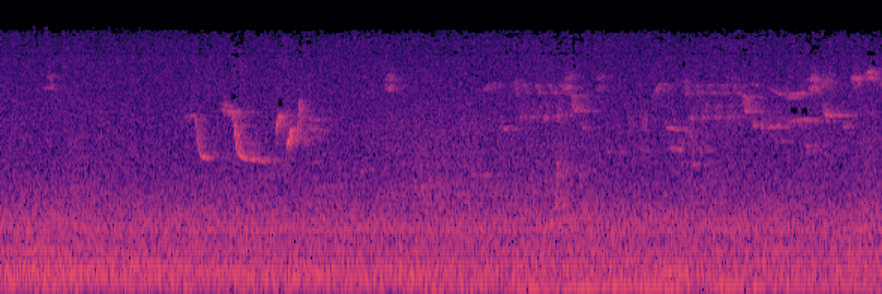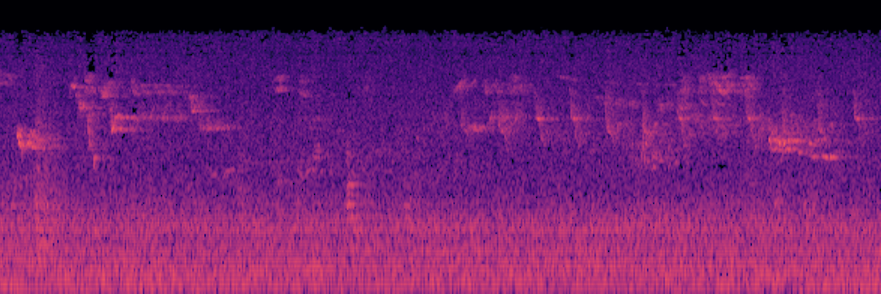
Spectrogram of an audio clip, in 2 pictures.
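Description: Outdoor ambience of small birds chirping and trilling on and off: a few high chirps a couple of seconds in, a busier run of calls in the middle, and more near the end, over a steady low background hiss.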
